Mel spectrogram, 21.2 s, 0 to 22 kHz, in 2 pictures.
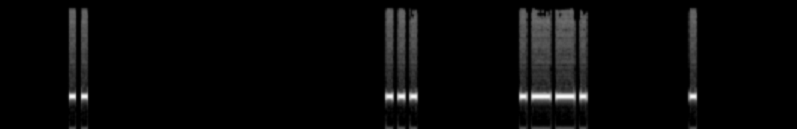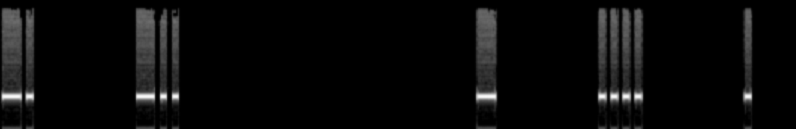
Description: Morse code, heard as a keyed tone, about 15 wpm, spaced as for 5 wpm, 1000 Hz. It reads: I SPEND THE
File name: qotdfiles / 5wpm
